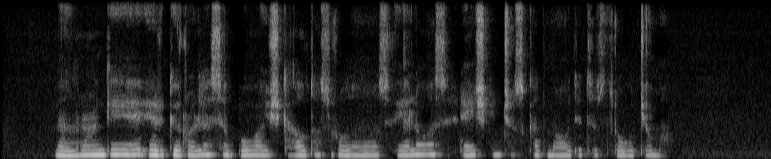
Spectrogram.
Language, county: Lithuanian, Šiauliai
